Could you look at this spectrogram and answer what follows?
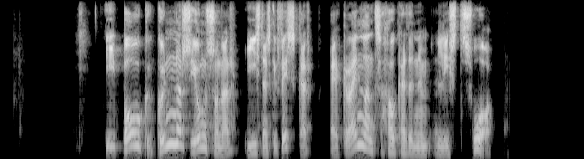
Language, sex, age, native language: Icelandic, male, 30-39, Icelandic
